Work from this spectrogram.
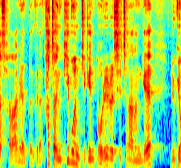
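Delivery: ordinary talk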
